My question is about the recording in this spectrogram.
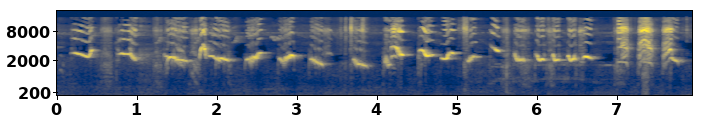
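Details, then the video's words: Greater green leafbirds, female and male, in full vigorous song: continuous varied whistled phrases, mostly swooping downslurred notes mixed with squawky chips and a few harsh broadband bursts near the end. "full isian tengkek cucak ijo betina dan jantan sama sama gacor"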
